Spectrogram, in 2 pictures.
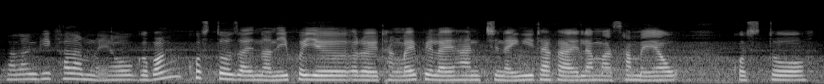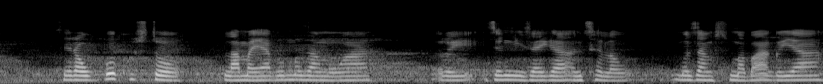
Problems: low volume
